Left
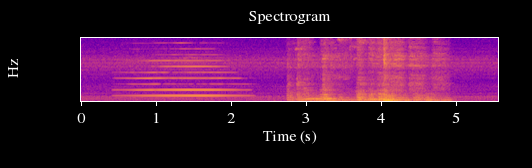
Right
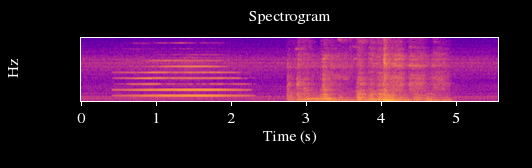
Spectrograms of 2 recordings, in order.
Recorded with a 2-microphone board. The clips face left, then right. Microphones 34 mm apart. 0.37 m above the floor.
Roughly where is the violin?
Right.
